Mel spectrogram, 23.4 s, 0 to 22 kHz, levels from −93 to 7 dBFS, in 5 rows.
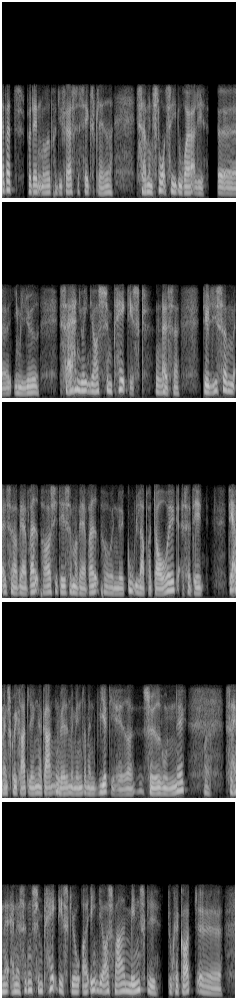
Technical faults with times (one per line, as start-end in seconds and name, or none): none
